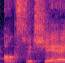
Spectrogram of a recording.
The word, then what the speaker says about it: Oxfordshire: No and Oxford Sher uh Oxford Shshire is that correct? Yeah, Oxford Shere.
